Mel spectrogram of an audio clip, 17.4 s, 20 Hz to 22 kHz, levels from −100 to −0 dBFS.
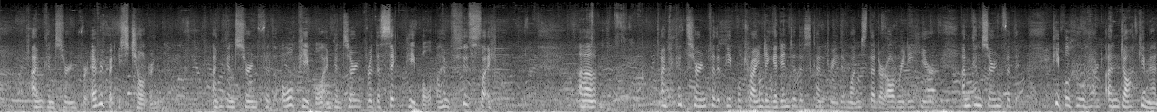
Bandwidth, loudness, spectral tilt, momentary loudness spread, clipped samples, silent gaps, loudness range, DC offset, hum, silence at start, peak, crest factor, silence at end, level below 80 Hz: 15.5 kHz; -23 LUFS; -5 dB/octave; 11 LU; under 0.1%; none; 2 LU; under 0.1%; none; 0 s; -2 dBFS; 18 dB; 0 s; -26 dBFS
